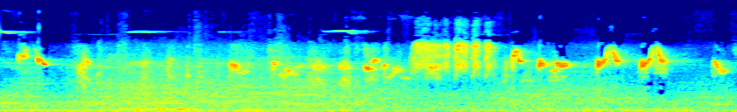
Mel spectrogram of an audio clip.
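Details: Red-whiskered bulbul singing a quick run of bright, warbled whistled notes that speeds into a dense chattering phrase in its second half, with a faint low hum beneath.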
